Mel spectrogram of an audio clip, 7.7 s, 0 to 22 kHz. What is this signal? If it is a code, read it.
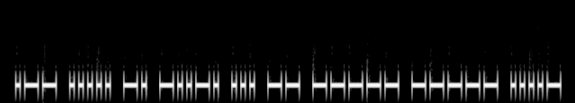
Morse code, heard as a keyed tone, about 20 wpm, 700 Hz. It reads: W5N/SM004
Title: SOTA QSO Practice 20wpm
